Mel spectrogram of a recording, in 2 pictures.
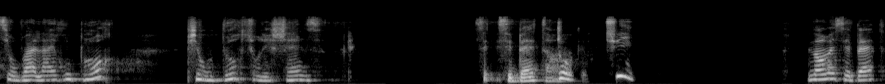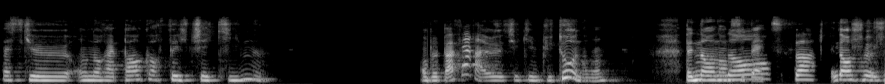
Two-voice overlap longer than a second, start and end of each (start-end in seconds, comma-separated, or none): none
